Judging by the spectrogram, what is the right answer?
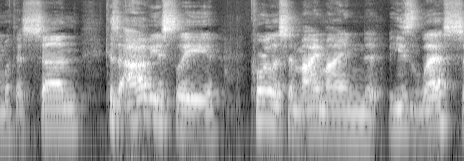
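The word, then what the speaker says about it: Corlys: I think my MVP has got to go to Corliss.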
